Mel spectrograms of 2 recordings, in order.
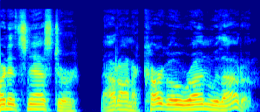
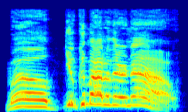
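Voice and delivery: higher, louder yelled order; yelling; 10 semitones higher, 7 dB louder than usual. A narrator's reading. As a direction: yell the command up the hill. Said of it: "the man yelled".

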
